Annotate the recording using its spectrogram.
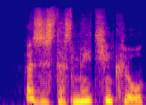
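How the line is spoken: Panting. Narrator (German): keuchte Harry

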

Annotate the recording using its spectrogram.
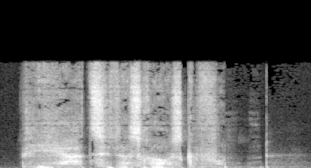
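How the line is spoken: Whisper. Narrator (German): wisperte er

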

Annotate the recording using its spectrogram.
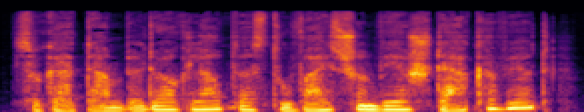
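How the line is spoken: Whispered. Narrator (German): flüsterte Ron

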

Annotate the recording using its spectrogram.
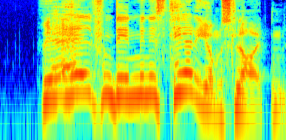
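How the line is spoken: Calling out. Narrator (German): rief Mr

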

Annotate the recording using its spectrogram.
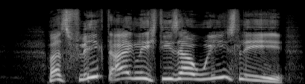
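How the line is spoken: Contemptuous call. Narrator (German): rief Malfoy verächtlich

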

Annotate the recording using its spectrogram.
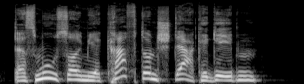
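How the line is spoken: Called out. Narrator (German): rief

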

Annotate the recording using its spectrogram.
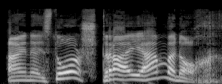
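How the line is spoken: Calling out. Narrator (German): rief Bergmann

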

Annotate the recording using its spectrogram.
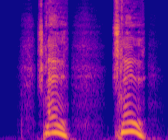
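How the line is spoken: Called out, panting. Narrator (German): rief er keuchend

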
